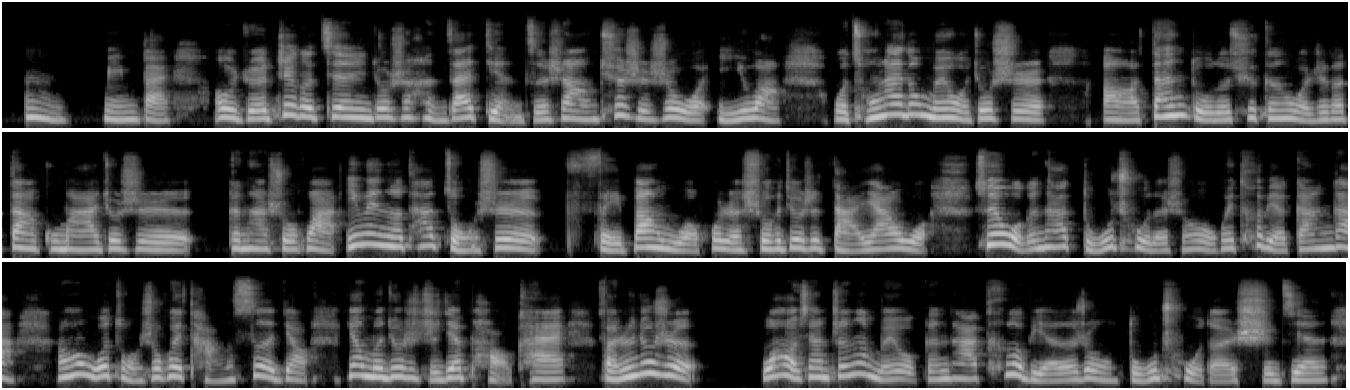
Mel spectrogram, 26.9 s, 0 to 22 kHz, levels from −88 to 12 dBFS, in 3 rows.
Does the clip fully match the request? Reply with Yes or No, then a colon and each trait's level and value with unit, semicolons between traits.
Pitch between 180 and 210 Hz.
No: high, 230 Hz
